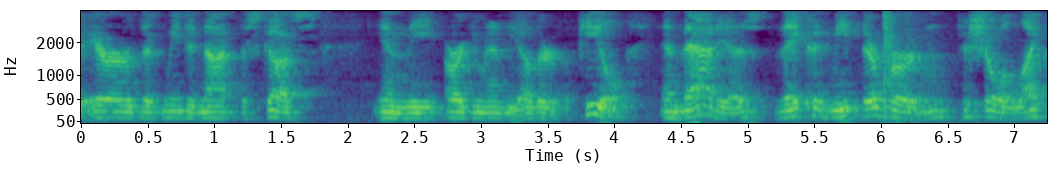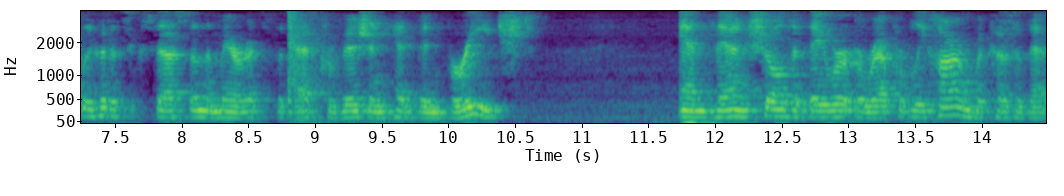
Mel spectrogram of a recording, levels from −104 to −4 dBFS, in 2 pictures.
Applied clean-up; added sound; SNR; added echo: none; Clapping / Drum kit; 17 dB; reverberation time 0.3 s.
